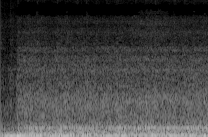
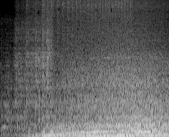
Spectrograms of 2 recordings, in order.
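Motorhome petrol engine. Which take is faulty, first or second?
second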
